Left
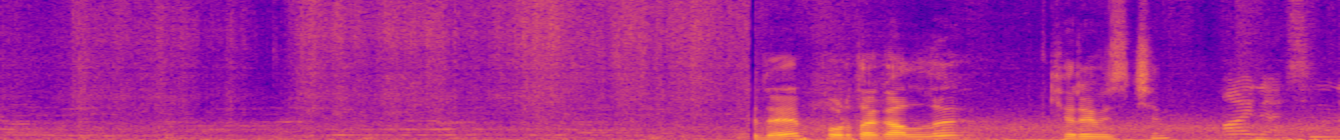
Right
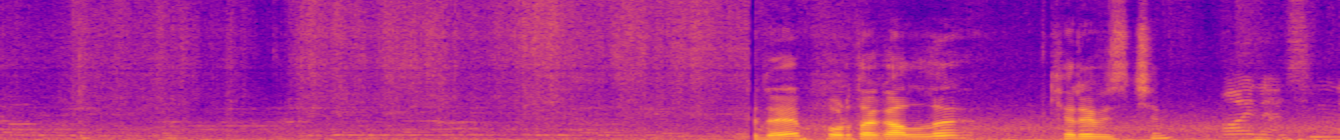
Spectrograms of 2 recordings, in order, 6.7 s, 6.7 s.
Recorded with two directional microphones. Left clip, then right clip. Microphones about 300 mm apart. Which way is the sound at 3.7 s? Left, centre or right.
Centre.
